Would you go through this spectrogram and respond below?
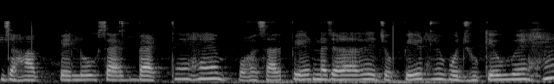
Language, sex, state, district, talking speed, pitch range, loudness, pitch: Hindi, female, Uttar Pradesh, Varanasi, 215 wpm, 200-235 Hz, -29 LUFS, 215 Hz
